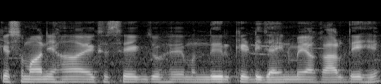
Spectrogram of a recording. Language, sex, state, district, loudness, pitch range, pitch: Chhattisgarhi, male, Chhattisgarh, Rajnandgaon, -18 LUFS, 115-120 Hz, 120 Hz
